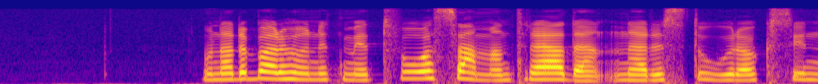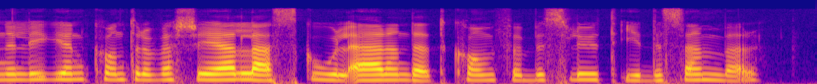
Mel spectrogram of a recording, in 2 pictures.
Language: Swedish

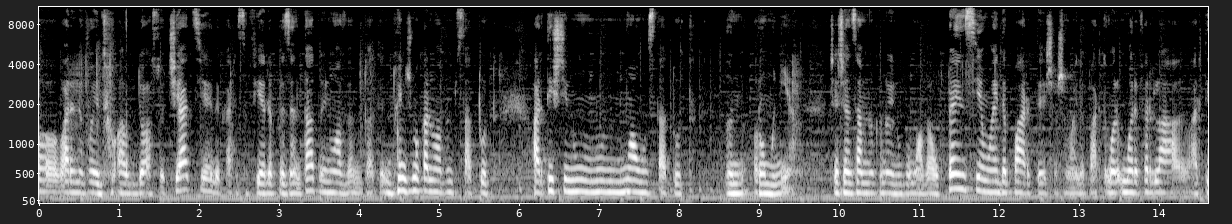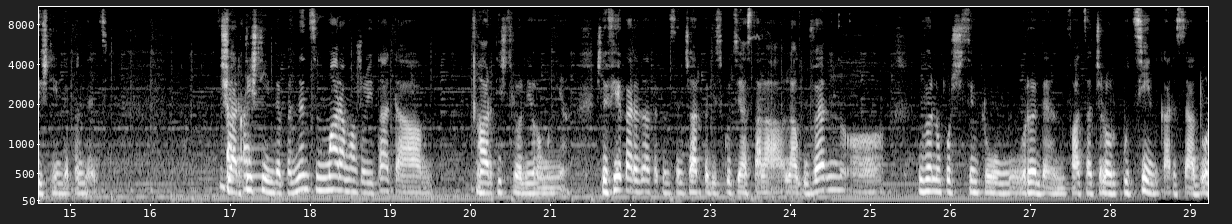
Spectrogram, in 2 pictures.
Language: Romanian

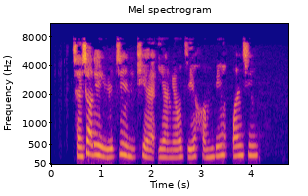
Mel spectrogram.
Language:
Chinese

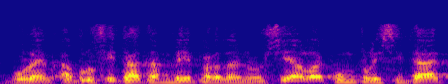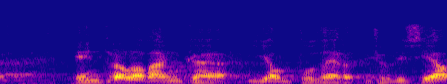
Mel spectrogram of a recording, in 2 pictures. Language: Catalan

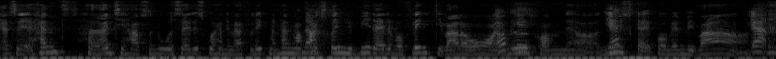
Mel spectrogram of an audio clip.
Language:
Danish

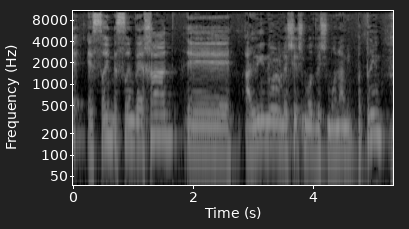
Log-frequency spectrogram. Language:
Hebrew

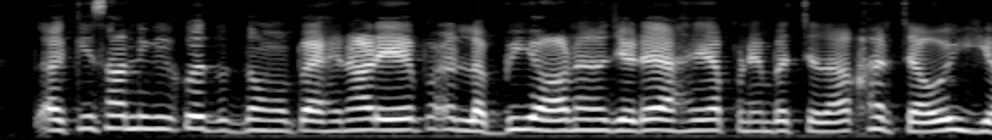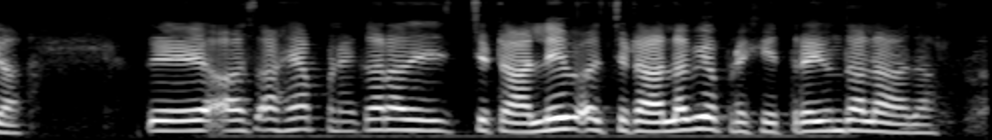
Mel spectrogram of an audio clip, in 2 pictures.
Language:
Dogri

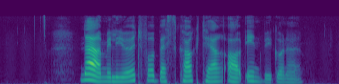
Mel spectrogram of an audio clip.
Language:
Norwegian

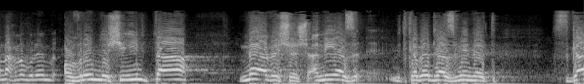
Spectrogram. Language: Hebrew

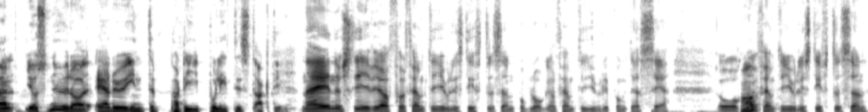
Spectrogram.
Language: Swedish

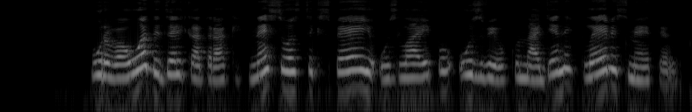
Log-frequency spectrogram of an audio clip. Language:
Latvian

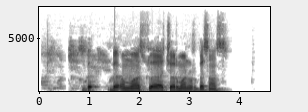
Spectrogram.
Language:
Kalkoti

